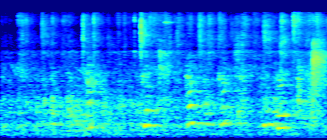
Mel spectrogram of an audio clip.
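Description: A dog whining in several short, high notes, with scattered clicks and rustling.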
